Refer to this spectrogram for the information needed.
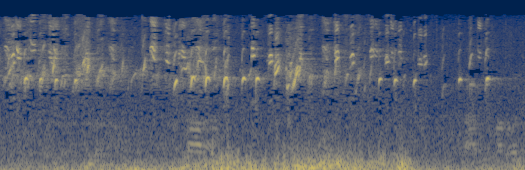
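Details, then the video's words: Goldfinch song: a quick, tinkling string of bright chirps and short trills with a muffled low rumble underneath. "Goldfinch Singing and Song Compilation"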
